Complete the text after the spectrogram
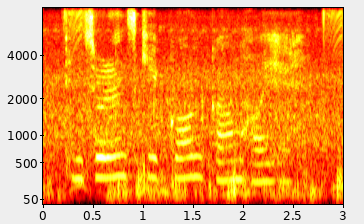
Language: Magahi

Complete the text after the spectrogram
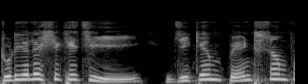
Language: Bangla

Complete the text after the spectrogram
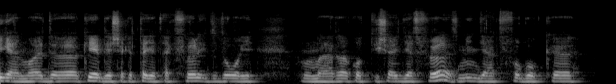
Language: Hungarian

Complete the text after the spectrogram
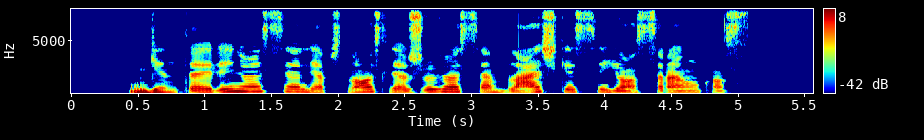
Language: Lithuanian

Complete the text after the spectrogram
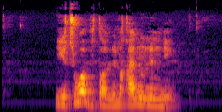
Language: Kabyle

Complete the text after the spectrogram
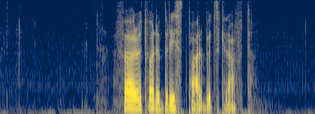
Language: Swedish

